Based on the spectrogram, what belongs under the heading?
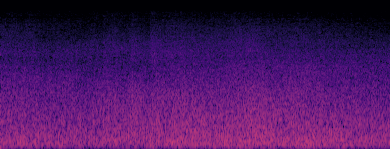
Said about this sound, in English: The sound of the water and the feel of the sand on my feet brings me back down to earth and, well, when things feel like they've been tossed up in the air.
